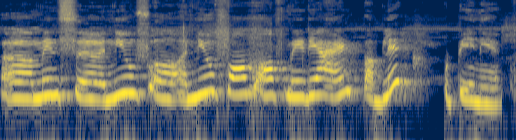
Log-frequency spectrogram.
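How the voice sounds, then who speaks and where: High-pitched and very slow, a woman speaks with audible room echo around her. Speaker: school teacher. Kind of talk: online class lecture. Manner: halting.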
